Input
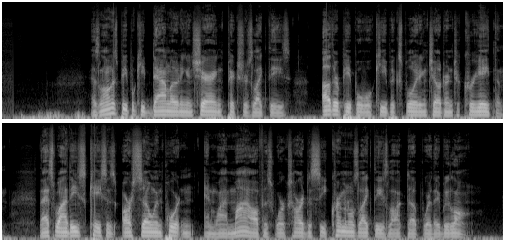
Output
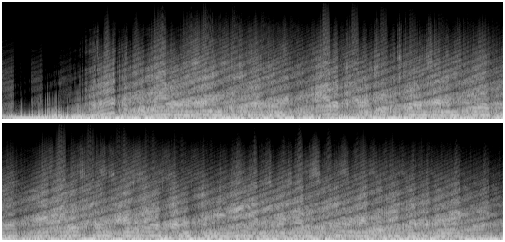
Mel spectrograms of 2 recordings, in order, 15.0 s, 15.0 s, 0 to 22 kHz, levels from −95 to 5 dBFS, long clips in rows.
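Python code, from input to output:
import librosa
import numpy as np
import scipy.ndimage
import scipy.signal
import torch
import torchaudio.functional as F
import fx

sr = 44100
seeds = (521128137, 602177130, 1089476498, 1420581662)

p1 = fx.spec_swells(x, sr, rise_s=0.63)
p2 = scipy.signal.sosfilt(scipy.signal.butter(2, 2400.0, 'lowpass', fs=sr, output='sos'), p1)
p3 = fx.low_shelf(p2, sr, hz=100.0, db=9.5)
p4 = fx.rider(p3, sr, range_db=3, speed_s=0.5)
p5 = p3 + F.gain(torch.from_numpy(p4), 2.0).numpy()
p6 = 10.0 ** (-27.0 / 20.0) * np.tanh(p5 / 10.0 ** (-27.0 / 20.0))
p7 = p6 + fx.echo_feedback(p6, sr, ms=433, feedback_pct=60, wet_db=-5.0, dry=0)
p8 = fx.comb_cascade(p7, sr, direction='rising', hz=0.82)
y = F.gain(torch.from_numpy(p8), 8.0).numpy()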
